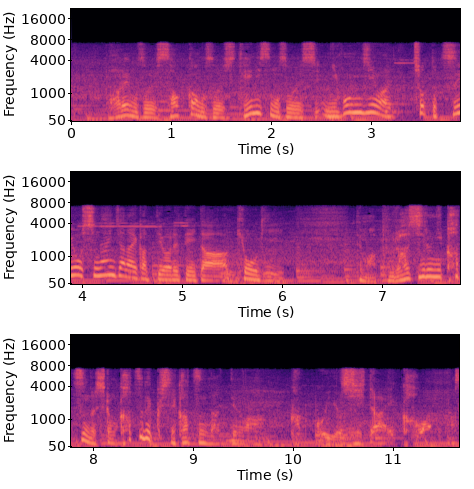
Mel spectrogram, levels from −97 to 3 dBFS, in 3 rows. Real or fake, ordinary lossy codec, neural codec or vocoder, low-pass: real; none; none; 7.2 kHz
